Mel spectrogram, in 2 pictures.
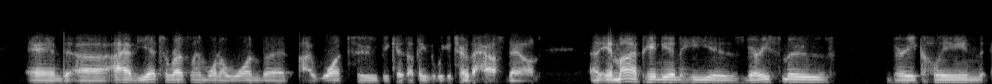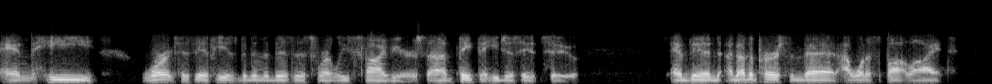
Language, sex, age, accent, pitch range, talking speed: English, male, 40-59, American, 95-110 Hz, 200 wpm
